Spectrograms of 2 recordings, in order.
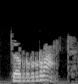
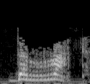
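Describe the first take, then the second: First: Said in the usual way. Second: Rut repeated higher, leaning on the word "Rut"; repeated with weight. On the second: Acted. Husband repeating his wife's odd name to a puzzled friend, emphatic. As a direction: say "The Rut" again, slower and firmer. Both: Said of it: "The what?".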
